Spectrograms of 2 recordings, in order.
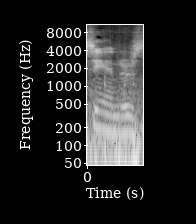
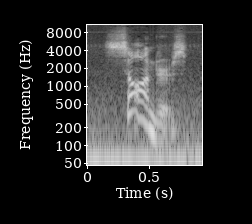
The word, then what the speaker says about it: Sanders: name was probably pronounced Saunders, even though it was spelled S-A-N. When James Saunders was alive, his name was probably pronounced as if it's S-A-U.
